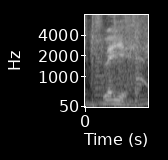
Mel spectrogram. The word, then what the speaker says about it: Slayer: Slayer. – Slayer. – Su mejor pronunciación.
